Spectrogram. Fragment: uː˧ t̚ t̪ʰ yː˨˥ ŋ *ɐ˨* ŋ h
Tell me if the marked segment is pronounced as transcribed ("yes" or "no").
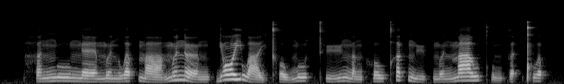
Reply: yes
